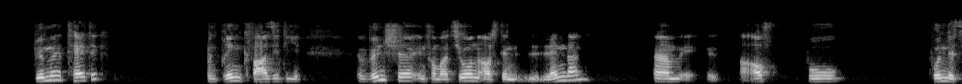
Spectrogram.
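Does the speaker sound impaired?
Yes: stuttering; self-help in Flow-Gruppe München; here repeated sounds, blocks.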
